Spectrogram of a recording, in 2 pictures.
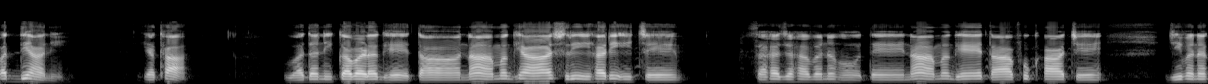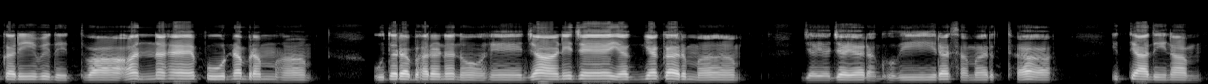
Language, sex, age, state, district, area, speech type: Sanskrit, male, 30-45, Karnataka, Bangalore Urban, urban, spontaneous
